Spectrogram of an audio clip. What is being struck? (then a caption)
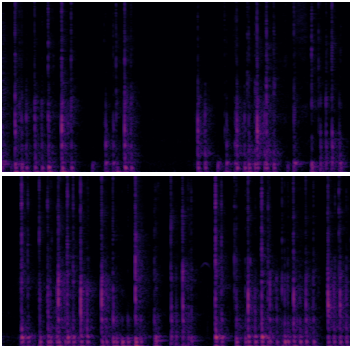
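Laptop keyboard, plastic keys on a metal body. Fingertips of both hands tap away on a MacBook Pro laptop keyboard with black plastic keys and an aluminium body, producing rapid, soft clicking keystrokes. The typing comes in quick bursts with a brief pause near the start, and each muted, low-heavy tap dies away almost at once.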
